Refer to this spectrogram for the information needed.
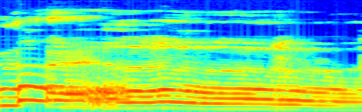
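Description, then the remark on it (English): The monster Jamila's wailing roar, like a baby crying at a low pitch, rises and wavers in one long, loud cry that lasts a couple of seconds, with no talking. “It's depressing to think that Jamila's roar is apparently a very low pitch sound of a baby crying.”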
